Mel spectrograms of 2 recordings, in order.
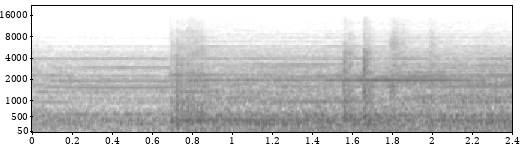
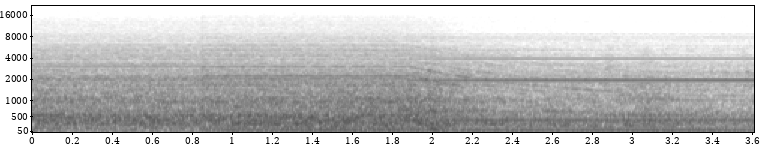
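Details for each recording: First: Narrowboat Webasto diesel heater, first start after fuel filter cleaning with some air left in the system: quiet hum, then a soft whoosh as the fan spins up to a steady whir with faint tone; normal start. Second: Narrowboat Webasto diesel heater after fuel filter cleaning: steady fan and burner hum, then the fuel pump ticking stops as the heater shuts itself down on a fault from air drawn through the filter with the fuel.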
